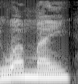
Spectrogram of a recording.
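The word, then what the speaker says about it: wamai (وَمَنْ): Dibacanya N-nya jadi hilang. Karena nun mati ketemu Y, N ketemu Y, N-nya hilang jadi Y, jadi wamai.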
